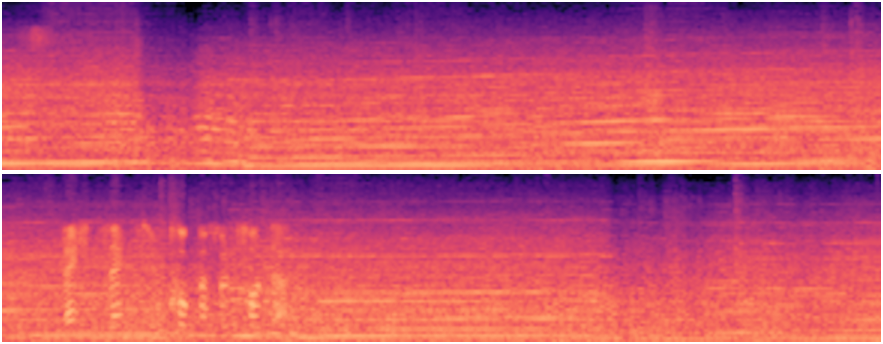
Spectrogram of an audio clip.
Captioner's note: engine sounds and co-pilot's instructions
